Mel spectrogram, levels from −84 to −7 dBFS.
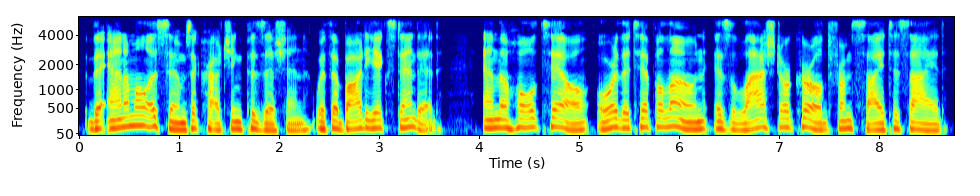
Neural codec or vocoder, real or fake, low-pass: none; real; 5.4 kHz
